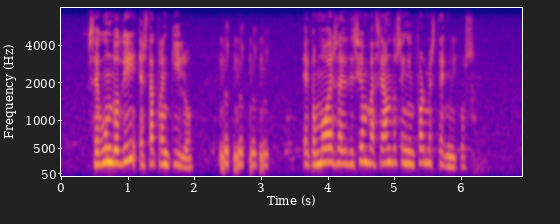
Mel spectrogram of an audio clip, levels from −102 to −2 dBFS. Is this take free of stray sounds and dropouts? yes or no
no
